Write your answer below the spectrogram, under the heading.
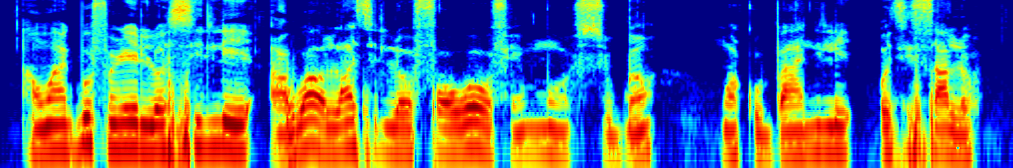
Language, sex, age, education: Yoruba, male, 30-45, tertiary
